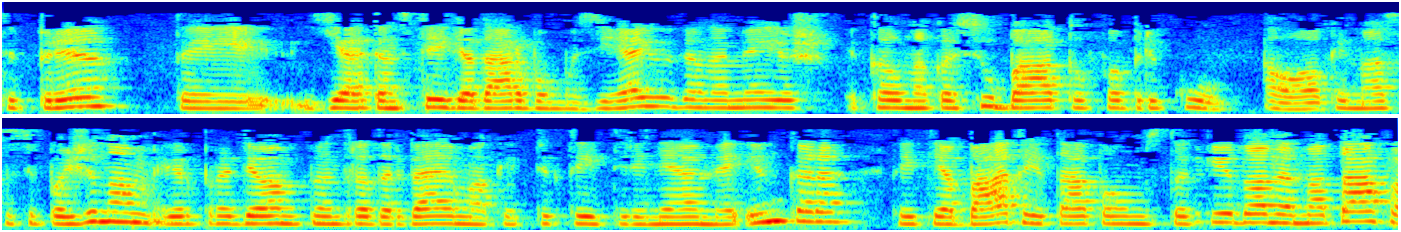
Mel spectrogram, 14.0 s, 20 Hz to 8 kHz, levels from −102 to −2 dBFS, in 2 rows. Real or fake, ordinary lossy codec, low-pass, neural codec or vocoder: real; MP3, 24 kbps; 7.2 kHz; none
